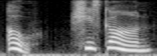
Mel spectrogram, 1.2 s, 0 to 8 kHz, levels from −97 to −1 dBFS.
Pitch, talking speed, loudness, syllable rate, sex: 245 Hz, 150 wpm, -15 LUFS, 3.5 syllables/s, female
